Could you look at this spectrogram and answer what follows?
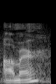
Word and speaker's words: Amar: And I am ummer, pronounced Hummer, like the SUV. Take the H off.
